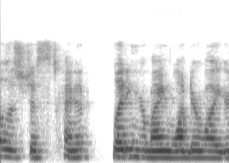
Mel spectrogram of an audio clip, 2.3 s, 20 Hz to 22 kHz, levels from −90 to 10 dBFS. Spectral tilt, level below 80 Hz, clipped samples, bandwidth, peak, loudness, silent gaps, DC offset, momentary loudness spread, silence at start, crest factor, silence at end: -7 dB/octave; -74 dBFS; under 0.1%; 7.8 kHz; -6 dBFS; -24 LUFS; none; under 0.1%; 9 LU; 0 s; 16 dB; 0 s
